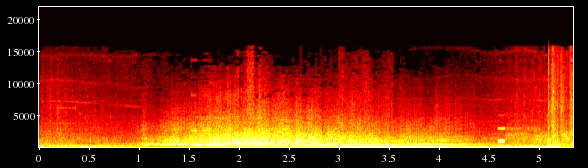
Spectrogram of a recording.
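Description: A jet roars past overhead.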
